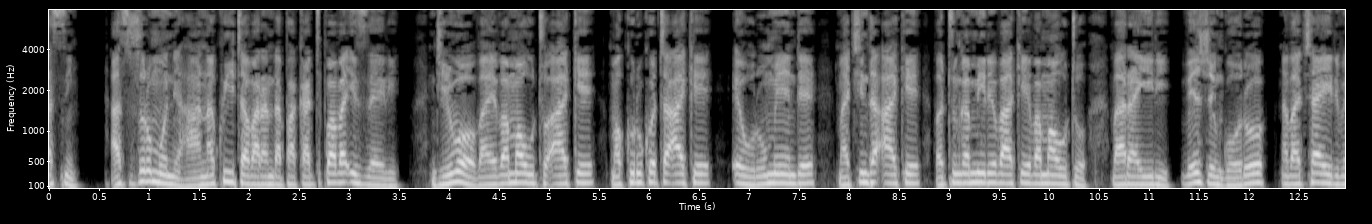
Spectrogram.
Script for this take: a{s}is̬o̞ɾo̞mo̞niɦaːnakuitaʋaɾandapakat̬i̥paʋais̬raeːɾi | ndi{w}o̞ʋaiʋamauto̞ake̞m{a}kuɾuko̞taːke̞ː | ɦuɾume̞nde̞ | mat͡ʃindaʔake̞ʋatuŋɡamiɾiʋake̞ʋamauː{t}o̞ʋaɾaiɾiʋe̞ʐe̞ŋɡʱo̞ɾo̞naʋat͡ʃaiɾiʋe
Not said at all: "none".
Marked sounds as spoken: s, ʋ, a, t

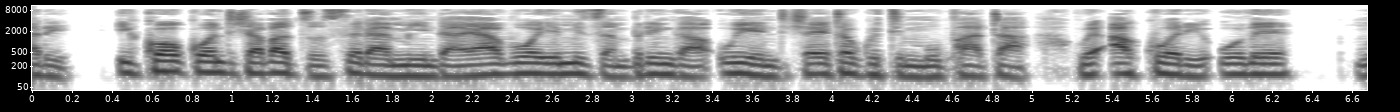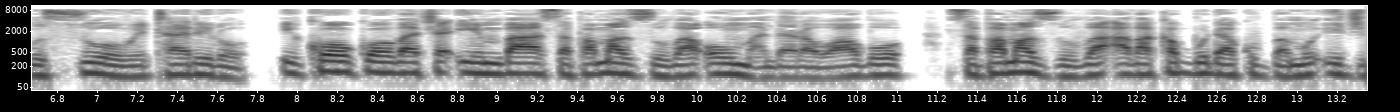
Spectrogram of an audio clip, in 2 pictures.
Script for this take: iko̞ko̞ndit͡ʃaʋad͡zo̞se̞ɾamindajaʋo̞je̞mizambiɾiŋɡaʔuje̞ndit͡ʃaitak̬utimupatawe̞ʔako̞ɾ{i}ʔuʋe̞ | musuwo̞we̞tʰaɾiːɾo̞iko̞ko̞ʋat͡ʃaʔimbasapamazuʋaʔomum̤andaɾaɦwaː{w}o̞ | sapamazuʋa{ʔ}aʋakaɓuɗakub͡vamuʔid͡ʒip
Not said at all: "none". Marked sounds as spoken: i, ʋ, ʔ

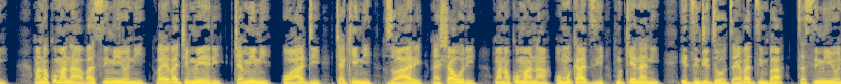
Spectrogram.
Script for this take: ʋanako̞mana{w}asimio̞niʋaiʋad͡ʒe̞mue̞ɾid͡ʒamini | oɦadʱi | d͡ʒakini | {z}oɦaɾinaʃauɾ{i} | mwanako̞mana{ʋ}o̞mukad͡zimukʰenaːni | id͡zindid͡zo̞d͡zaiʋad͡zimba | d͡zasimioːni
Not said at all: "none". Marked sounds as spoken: ʋ, z, i, w

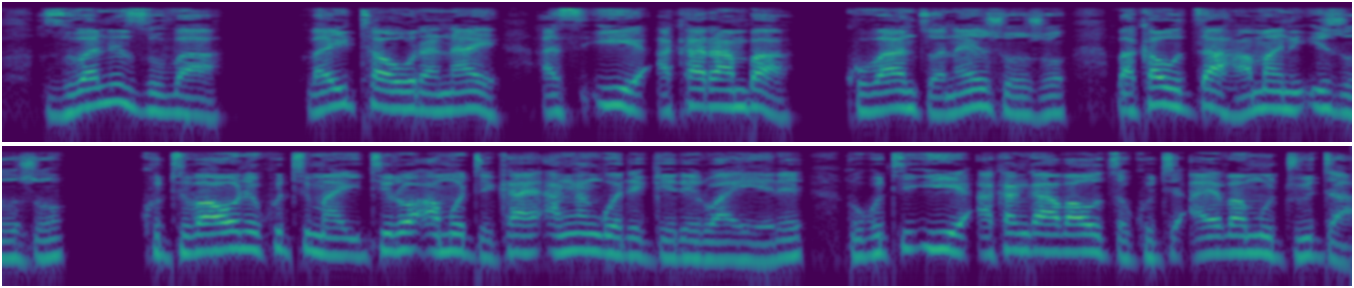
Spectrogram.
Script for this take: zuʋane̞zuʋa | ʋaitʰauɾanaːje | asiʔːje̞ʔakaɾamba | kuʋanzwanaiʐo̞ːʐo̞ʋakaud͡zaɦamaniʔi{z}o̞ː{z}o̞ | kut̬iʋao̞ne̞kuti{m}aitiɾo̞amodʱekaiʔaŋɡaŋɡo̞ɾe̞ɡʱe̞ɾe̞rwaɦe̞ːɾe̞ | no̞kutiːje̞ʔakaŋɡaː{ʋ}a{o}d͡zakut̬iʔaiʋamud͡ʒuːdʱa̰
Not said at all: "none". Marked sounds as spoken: ʐ, ʐ, m, ʋ, u

